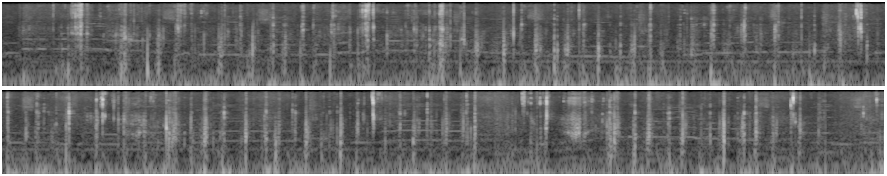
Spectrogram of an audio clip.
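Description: A young woman chews noisily close to a microphone.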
